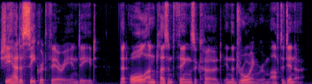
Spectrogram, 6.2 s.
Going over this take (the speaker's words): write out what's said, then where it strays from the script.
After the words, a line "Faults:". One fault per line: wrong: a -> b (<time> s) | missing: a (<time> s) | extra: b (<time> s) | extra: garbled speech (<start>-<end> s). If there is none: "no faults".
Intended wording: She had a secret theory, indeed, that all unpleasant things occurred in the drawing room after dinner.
She had a secret theory, indeed, that all unpleasant things occurred in the drawing room after dinner.
Faults:
no faults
